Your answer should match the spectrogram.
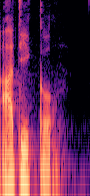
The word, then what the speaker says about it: Adico: Und er hat gesagt, ist die Betonung auf dem A oder auf dem I? Und er hat gesagt, nein, es heißt Adico.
